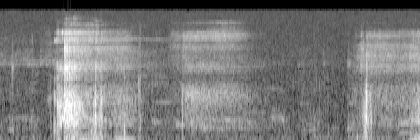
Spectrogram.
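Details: Snoring from a sleeping girl.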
